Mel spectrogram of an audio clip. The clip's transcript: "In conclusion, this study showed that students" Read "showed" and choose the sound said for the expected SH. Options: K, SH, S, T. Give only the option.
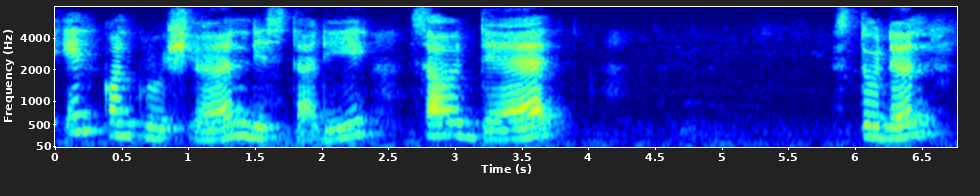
S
